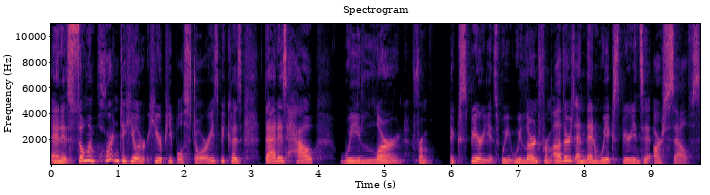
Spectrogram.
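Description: On a very clean recording with a silent background, a woman with a fairly high pitch talks at a moderate pace with ordinary pitch variation. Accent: Spanish. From Mexico, raised by American missionary parents. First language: Spanish. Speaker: podcast co-host. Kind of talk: personal testimony.

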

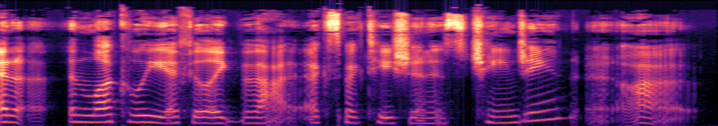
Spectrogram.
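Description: A woman with an American accent speaks at a medium pitch with vocal fry and fairly even intonation. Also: very clean recording, silent background. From US South, Florida (Gainesville). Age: 30s. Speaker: podcast host. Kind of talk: solo podcast monologue. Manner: casual, conversational with fillers.

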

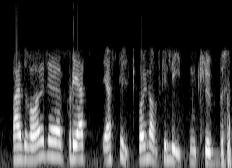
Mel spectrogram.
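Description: Fairly quick speech from a man, with noticeable noise behind it. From Norway. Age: 20s. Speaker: semi-professional footballer. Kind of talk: interview. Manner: halting.

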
